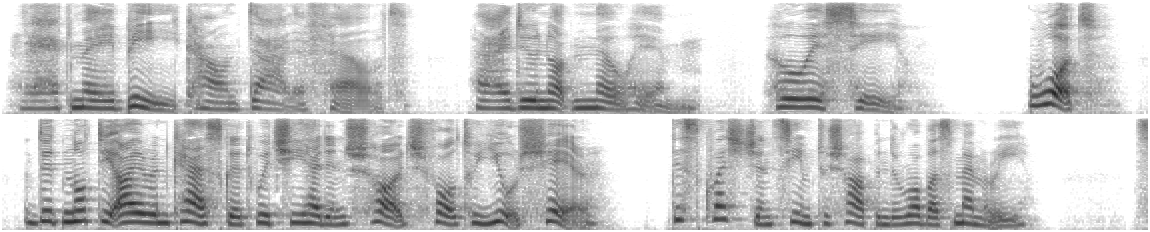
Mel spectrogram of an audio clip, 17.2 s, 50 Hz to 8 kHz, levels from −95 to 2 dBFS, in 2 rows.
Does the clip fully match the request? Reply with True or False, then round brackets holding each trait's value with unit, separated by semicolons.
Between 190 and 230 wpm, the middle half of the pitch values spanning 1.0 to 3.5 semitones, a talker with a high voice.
False (135 wpm; 3.0 semitones; 215 Hz)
